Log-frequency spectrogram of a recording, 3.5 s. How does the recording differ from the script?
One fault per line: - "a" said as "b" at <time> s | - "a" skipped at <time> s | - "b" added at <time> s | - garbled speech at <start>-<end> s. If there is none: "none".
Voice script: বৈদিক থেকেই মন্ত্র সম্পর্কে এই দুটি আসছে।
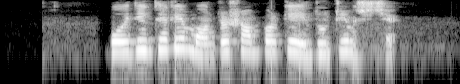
none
